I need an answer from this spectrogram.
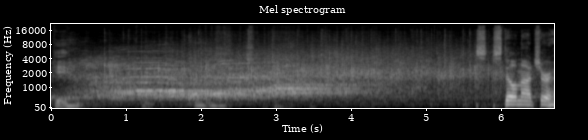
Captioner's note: audience applauding and cheering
